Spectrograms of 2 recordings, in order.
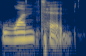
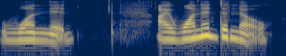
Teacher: you can say it perfectly, wanted, but you can also get rid of the T and say wanted.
